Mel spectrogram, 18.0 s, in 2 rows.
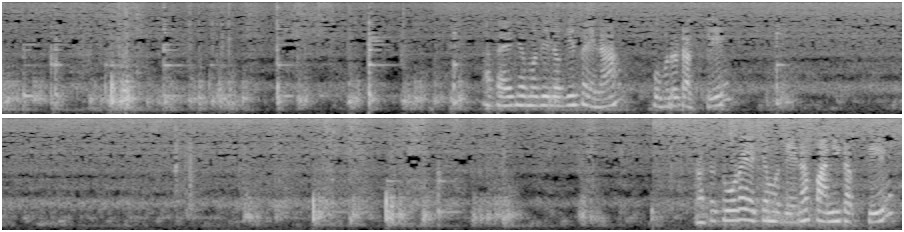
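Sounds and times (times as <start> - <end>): food sizzling in hot oil: 0.0 - 18.0
wooden spatula scraping pot: 11.4 - 14.2.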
